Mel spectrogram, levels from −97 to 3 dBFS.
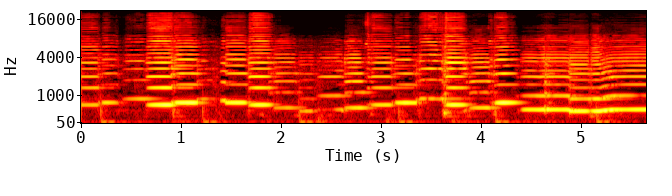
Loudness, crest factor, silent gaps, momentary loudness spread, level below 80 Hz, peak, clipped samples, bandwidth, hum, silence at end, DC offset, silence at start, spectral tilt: -21 LUFS; 16 dB; none; 13 LU; -54 dBFS; -6 dBFS; under 0.1%; over 20 kHz; none; 0 s; under 0.1%; 0 s; 0.5 dB/octave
